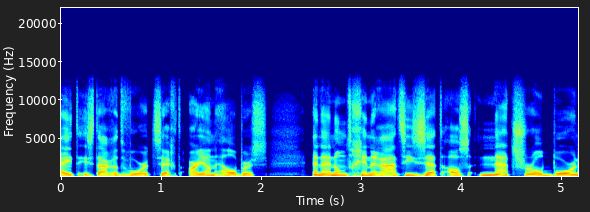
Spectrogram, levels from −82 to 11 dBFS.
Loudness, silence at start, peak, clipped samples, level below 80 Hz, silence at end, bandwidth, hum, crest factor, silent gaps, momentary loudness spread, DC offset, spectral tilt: -19 LUFS; 0 s; -4 dBFS; under 0.1%; -58 dBFS; 0 s; 13 kHz; none; 16 dB; none; 4 LU; under 0.1%; -5.5 dB/octave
